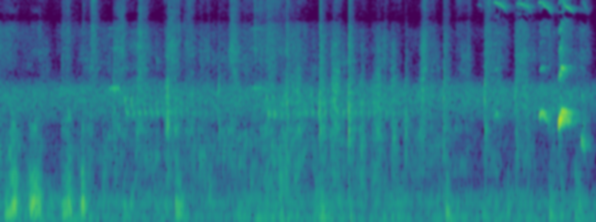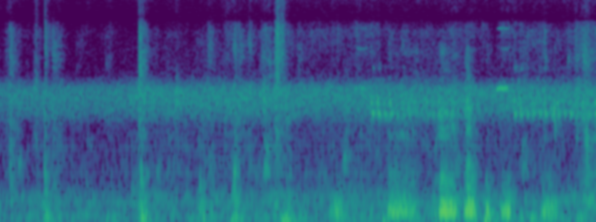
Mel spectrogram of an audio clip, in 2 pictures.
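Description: A litter of doodle puppies playing and wrestling, with short low grunts and whimpers, paws scratching on the bedding, and one sharp yelp about eight seconds in.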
